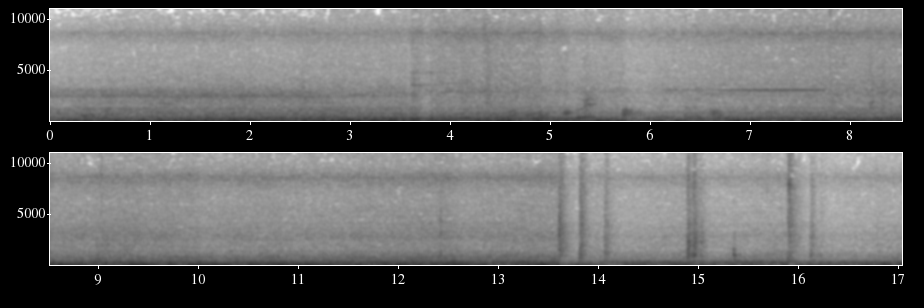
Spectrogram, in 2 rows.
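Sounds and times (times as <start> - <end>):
train low hum and rumble: 0.0 - 17.0
brief high tone: 6.0 - 7.8.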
